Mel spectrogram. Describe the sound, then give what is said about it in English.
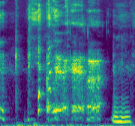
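A voice imitates the raspy, gravelly cough of General Grievous, a few rough bursts ending in a strained, throaty rasp, with no other sounds around it. “His random cough.”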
